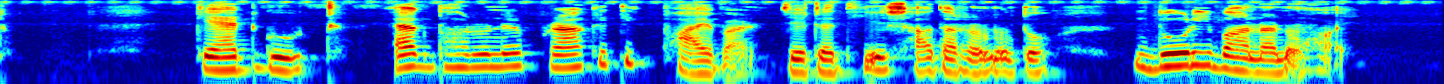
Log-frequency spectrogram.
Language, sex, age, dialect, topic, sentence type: Bengali, male, 18-24, Northern/Varendri, agriculture, statement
